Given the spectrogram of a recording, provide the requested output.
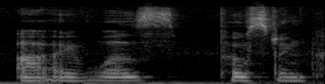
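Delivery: whispered aside, slow; hushed while distracted by the script; whispering an apology. Real, not acted. Posting script while half listening.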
